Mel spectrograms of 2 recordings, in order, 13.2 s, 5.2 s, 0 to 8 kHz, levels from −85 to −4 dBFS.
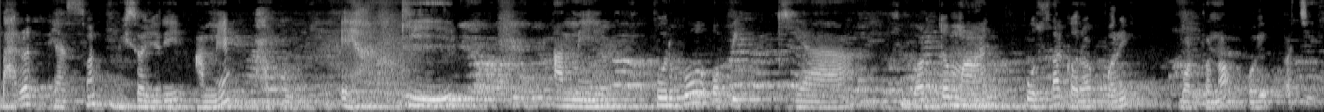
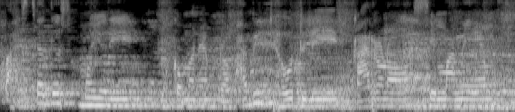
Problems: constant background noise, continuous background conversations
